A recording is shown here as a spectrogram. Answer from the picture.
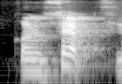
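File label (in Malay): "konsepsi", Malay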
